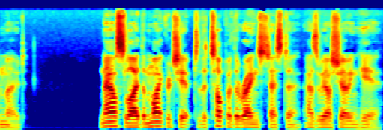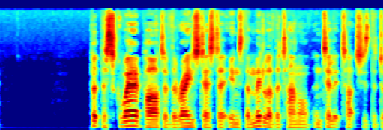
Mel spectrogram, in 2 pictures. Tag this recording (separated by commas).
Speech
